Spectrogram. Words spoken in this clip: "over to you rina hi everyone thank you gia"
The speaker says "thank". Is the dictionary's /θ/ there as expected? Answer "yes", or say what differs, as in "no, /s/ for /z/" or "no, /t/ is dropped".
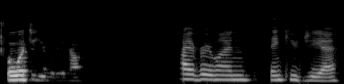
yes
